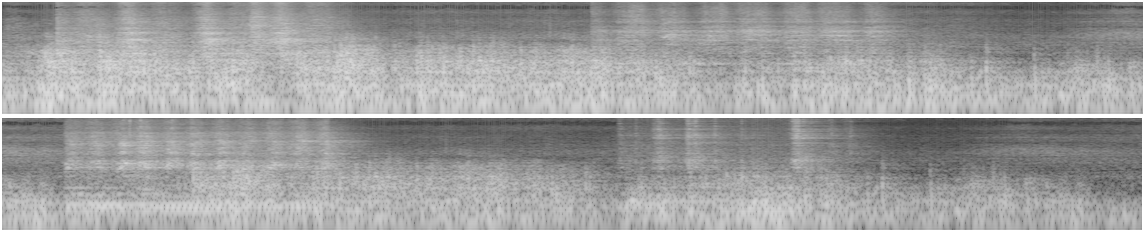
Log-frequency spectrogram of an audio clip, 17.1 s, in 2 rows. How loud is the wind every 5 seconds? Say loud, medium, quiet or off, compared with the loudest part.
loud, medium, medium, quiet.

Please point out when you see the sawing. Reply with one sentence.
The sawing can be heard from 0.4 to 2.6 s, from 4.4 to 6.7 s, from 9.0 to 11.1 s and from 13.2 to 14.8 s.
